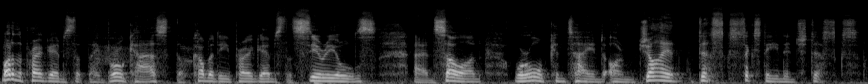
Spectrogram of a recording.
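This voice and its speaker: Somewhat breathy and dark, mellow in tone, a man with a New Zealand accent speaks at a fairly high pitch and a fairly slow pace, with lively intonation and big swings in loudness, on a very clean recording with a silent background. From New Zealand, Wellington region. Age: 60s. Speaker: retired radio broadcaster. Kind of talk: lecture.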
